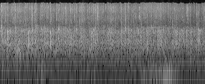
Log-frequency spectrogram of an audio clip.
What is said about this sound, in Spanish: Denle un grande aplauso a Cristo, hermano.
